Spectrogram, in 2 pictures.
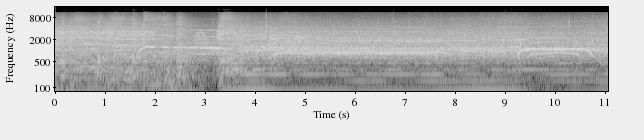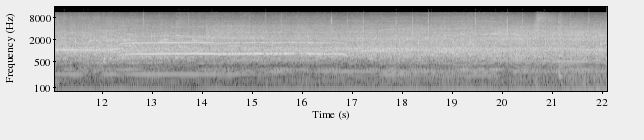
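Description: Live rock band playing an outro of long held, bending tones over a steady low bass drone, with the crowd whooping.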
